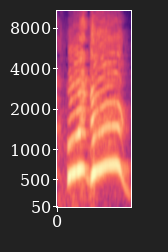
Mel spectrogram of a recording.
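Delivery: real high, loud shriek of delight; excited scream. Real, not acted. Reacting to her favorite fruit, a real delighted shriek. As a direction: let the thrill burst out.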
